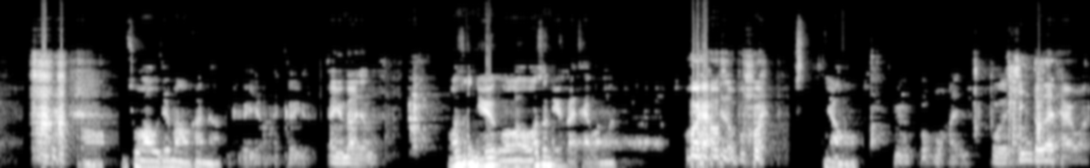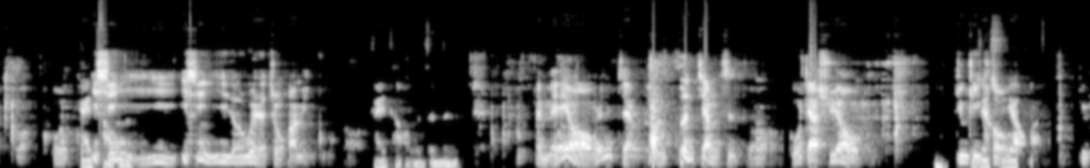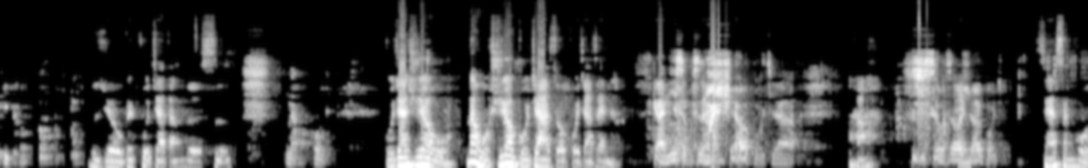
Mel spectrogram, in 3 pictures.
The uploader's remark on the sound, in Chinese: 請原諒音質…設備有點問題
